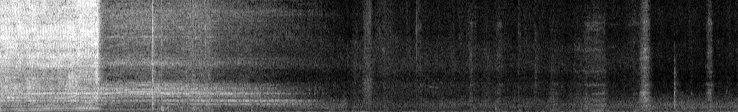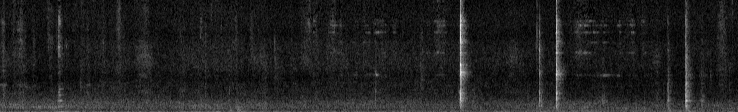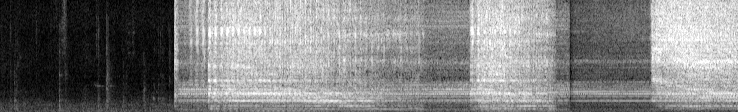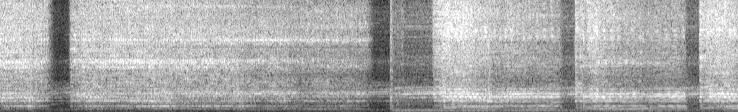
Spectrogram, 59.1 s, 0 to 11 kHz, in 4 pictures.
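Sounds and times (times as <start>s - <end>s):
wood lathe cutting noise: 0.0s - 7.0s, 33.0s - 59.0s.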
